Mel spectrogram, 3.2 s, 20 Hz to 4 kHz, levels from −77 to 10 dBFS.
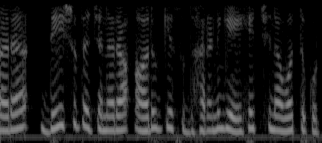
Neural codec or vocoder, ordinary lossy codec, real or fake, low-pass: none; none; real; 3.6 kHz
